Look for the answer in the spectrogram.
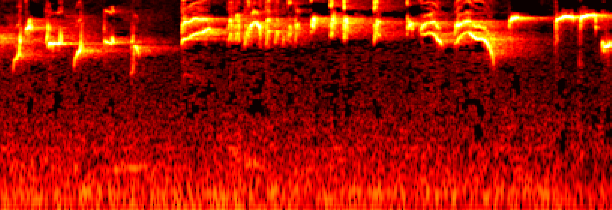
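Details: Strong, vigorous pleci (white-eye) song recorded to teach caged birds: rapid high chattering twitter, a brief lull, then a loud burst of shrill sliding whistles and chips running on continuously.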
